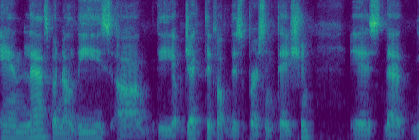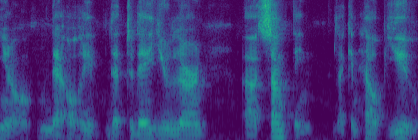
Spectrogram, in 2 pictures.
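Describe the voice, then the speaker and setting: Speaking in a Puerto Rican accent, a man uses a medium pitch and a bright, sharp tone, keeping his intonation fairly even at a fairly slow pace. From Puerto Rico. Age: 30s. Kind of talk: conference presentation. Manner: halting, with many fillers.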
